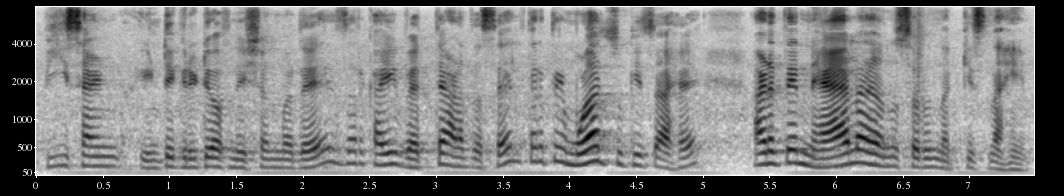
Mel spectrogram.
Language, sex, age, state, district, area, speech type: Marathi, male, 30-45, Maharashtra, Yavatmal, urban, spontaneous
